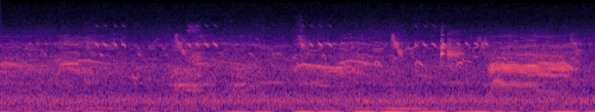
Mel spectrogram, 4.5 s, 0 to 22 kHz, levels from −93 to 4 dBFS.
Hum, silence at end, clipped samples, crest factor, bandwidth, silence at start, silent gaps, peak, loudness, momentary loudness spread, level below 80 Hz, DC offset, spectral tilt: none; 0 s; under 0.1%; 18 dB; over 20 kHz; 0 s; none; -14 dBFS; -32 LUFS; 8 LU; -60 dBFS; under 0.1%; -2.5 dB/octave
